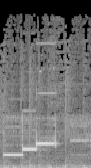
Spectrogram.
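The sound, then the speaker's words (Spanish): Three rising telephone tones sound in quick succession after dialing the number of the passport office in Santiago, each a short steady beep stepping higher in pitch, heard over a speakerphone, followed by a quieter stretch of line noise. “Tú marcaste el número.”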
